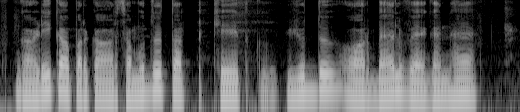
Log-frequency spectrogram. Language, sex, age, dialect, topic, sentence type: Hindi, male, 18-24, Hindustani Malvi Khadi Boli, agriculture, statement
